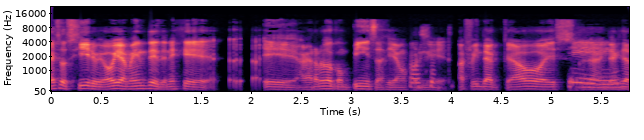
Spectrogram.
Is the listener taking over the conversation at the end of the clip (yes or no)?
no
